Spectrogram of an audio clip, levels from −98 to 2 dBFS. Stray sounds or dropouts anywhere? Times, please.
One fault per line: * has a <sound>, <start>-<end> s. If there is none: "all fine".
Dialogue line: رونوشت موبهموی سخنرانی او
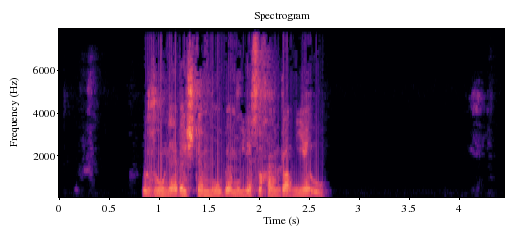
all fine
